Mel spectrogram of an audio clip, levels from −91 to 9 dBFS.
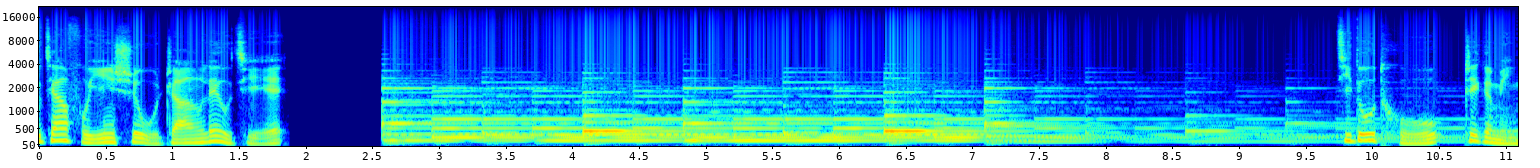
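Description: Throughout the audio there is a steady 91.5 Hz buzz, the signature of a block size mismatch (padded). Each short block is zero-filled to a longer one, so a brief gap recurs at the block rate, and playback runs at 0.996 speed with timbre unchanged, unlike a resampling error.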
